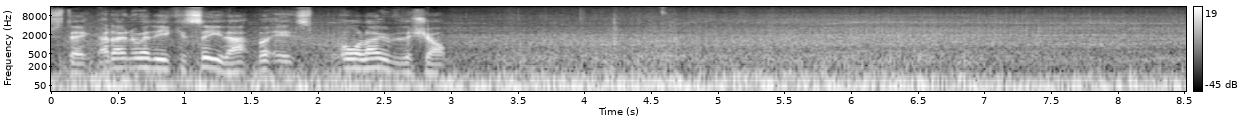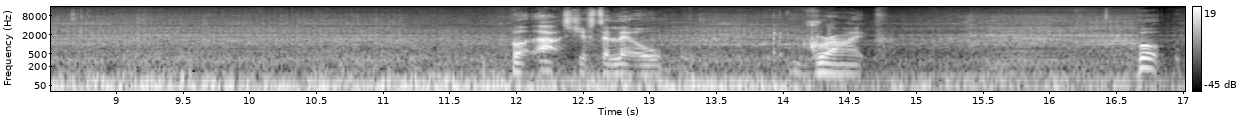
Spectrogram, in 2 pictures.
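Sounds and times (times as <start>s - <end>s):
motorcycle engine: 0.0s - 17.0s
road noise: 0.0s - 17.0s
wind rumble on microphone: 0.0s - 17.0s.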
